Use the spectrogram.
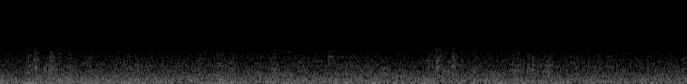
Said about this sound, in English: Well, I'm on this train.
